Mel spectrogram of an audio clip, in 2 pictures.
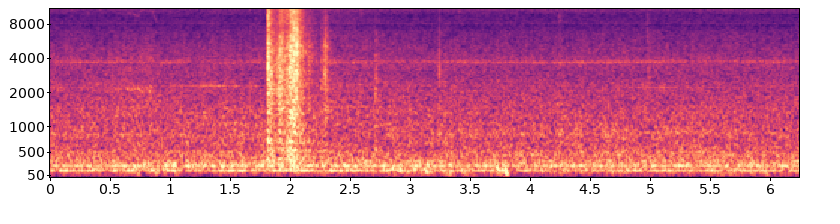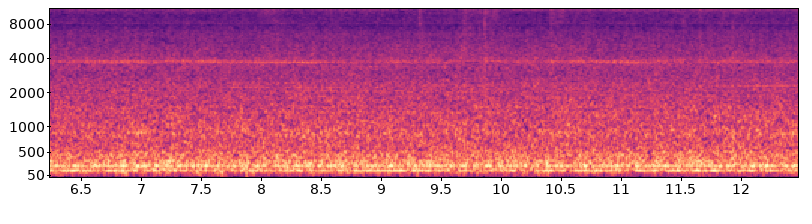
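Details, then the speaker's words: Unbranded 28" tower fan running on a blade motor swapped in from a dead 2010 Aloha Breeze 32" tower fan 87120. Steady low hum with a thin high whine over airflow hiss that sounds weird; cause unclear. "that sounds weird for that is so weird it's making a weird noise"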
